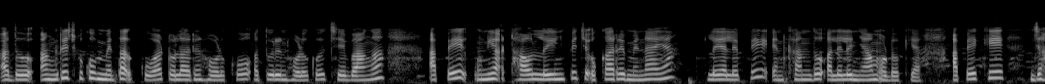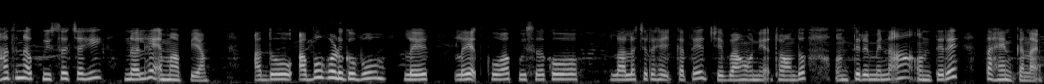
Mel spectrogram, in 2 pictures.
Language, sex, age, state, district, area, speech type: Santali, female, 18-30, Jharkhand, Bokaro, rural, spontaneous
